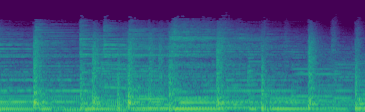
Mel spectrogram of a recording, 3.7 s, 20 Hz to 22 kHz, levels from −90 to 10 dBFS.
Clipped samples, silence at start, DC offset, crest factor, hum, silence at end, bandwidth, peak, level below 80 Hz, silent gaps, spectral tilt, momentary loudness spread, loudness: under 0.1%; 0 s; under 0.1%; 14 dB; none; 0 s; 10 kHz; -4 dBFS; -34 dBFS; none; -6.5 dB/octave; 5 LU; -19 LUFS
